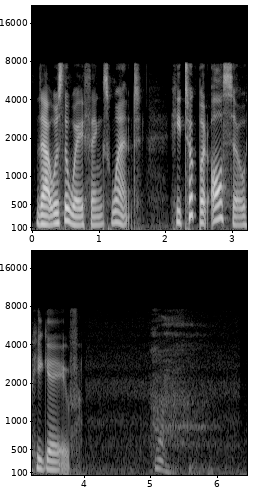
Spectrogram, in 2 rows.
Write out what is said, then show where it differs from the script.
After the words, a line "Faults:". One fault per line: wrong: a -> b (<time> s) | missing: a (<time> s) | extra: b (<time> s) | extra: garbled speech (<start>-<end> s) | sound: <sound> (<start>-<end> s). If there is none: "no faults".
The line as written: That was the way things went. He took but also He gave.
That was the way things went. He took but also He gave.
Faults:
sound: sigh (5.0-6.2 s)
